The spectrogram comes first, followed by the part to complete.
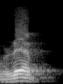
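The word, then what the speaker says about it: wrap: উচ্চারিত হবে না রং র্যাপ আমরা র্যাপিং করি মোরাই কোন জিনিসে আমরা গিফট করি র্যাপিং পেপার দিয়ে সুতরাং এটা হচ্ছে র্যাপ ডবলিউ আর এ পি রপ wrist R ডবলিউ আর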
